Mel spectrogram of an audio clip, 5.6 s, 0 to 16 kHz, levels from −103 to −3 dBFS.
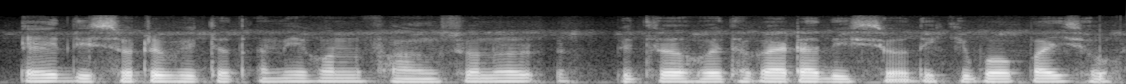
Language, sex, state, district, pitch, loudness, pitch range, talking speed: Assamese, male, Assam, Sonitpur, 130 Hz, -17 LUFS, 125-135 Hz, 150 wpm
